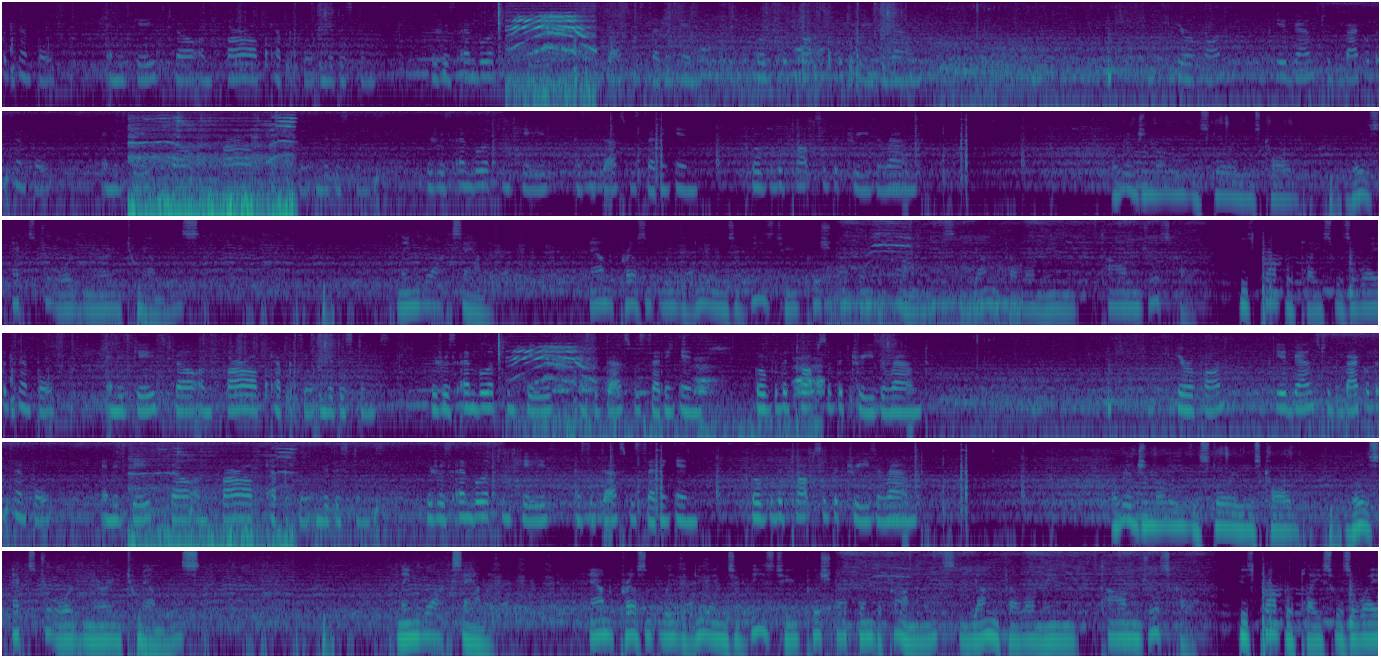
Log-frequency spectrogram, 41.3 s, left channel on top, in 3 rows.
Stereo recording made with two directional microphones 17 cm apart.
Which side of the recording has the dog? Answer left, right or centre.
right.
